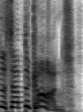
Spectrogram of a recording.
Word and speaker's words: Decepticons: The Decepticons. Well, it's with an emphasis on the last syllable, but you get my point.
